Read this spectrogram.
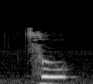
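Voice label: "粗", Mandarin Chinese; hsk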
